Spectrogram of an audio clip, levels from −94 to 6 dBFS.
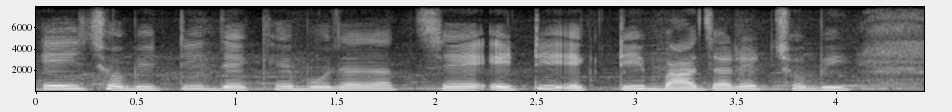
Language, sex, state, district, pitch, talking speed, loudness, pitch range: Bengali, male, Tripura, West Tripura, 235 Hz, 120 wpm, -15 LUFS, 215-260 Hz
